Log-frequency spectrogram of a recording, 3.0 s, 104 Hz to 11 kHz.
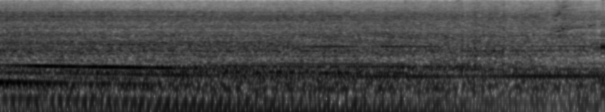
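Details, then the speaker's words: Mercedes-Benz C240 cold start at about 32 degrees after sitting since Wednesday (started Sunday): steady even idle with smooth low pulse, no knocks or misses; settles cleanly, sounds healthy. "Mercedes has it been started since Wednesday and it's Sunday today so kind of an old stir and kind of a cold start about 32 degrees so it's kind of cold"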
